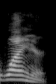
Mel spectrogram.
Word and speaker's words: Wiener: His name, Senator Scott Wiener, or Wiener, depending on how you want to pronounce this. IE. Wiener would be EI.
